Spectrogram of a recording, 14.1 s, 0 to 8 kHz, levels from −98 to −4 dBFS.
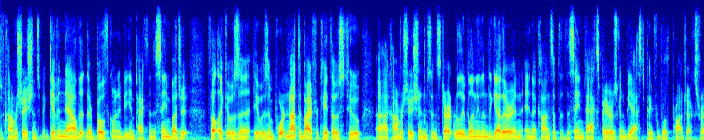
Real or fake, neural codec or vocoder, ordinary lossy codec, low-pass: real; none; Opus, 24 kbps; 7.2 kHz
